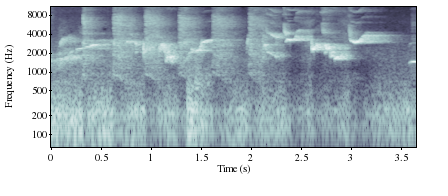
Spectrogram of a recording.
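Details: Young white-rumped shama singing while agitated. Rough, loud bursts of notes come first, then a series of stepped whistled phrases that jump between higher and lower pitches, all over a constant low rumbling background noise.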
